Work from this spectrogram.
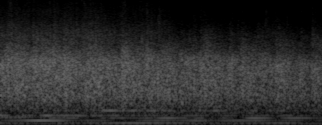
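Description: A church congregation at a Sunday service applauds to acclaim the Lord, a steady, dense wash of clapping throughout with low musical tones sustained underneath.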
